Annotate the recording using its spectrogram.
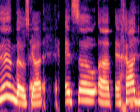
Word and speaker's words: echad: But the word for one here in Hebrew, and when I pronounce it's going to sound like I'm hawking a loogie because Hebrew generally sounds like that, but echad.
